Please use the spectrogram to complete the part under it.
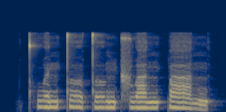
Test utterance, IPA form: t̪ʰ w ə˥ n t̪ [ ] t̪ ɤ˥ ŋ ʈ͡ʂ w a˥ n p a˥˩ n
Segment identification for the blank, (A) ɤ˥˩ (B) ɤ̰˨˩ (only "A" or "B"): A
